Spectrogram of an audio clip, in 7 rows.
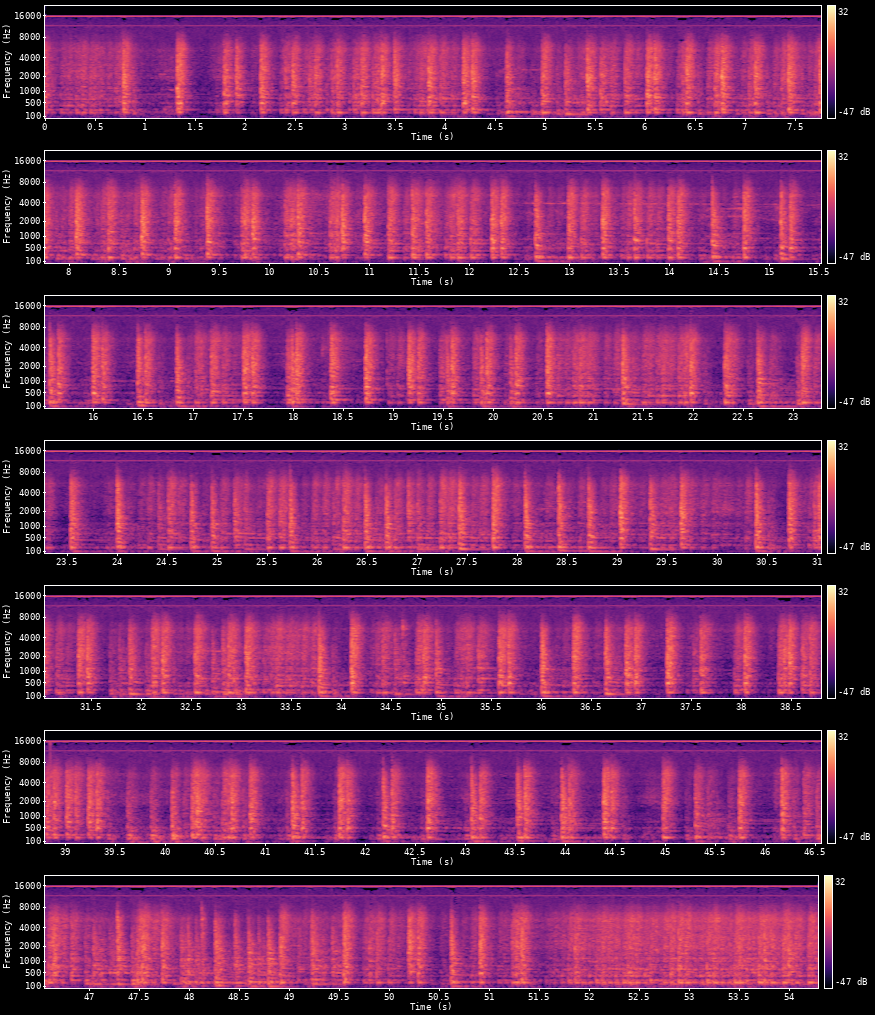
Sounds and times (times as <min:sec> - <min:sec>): Drum kit: 0:00.0 - 0:54.2
Drum roll: 0:00.0 - 0:54.2.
